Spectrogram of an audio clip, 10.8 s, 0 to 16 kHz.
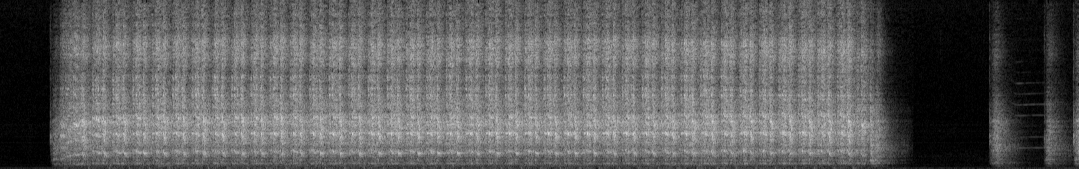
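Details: Custom Icebear Maddog scooter with 171 big bore kit and custom exhaust, carburetor rebuilt, fresh fuel after stale gas, battery charged: about eight seconds of fast starter churning, two or three beats a second, with no firing.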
